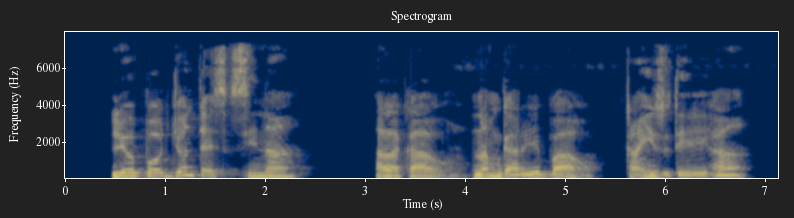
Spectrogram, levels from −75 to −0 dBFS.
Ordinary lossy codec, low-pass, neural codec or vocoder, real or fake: AAC, 32 kbps; 7.2 kHz; none; real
